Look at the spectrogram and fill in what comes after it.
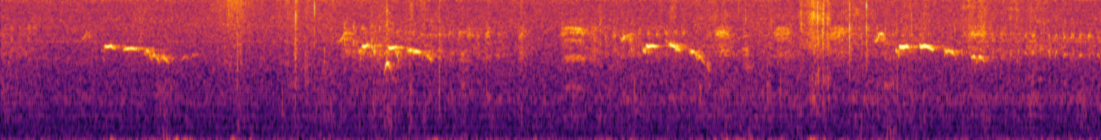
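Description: A bird repeating a short, high whistled phrase that falls in pitch, about every three seconds, over faint bush background noise. Two sharp clicks come through, one a few seconds in and one about ten seconds in.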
